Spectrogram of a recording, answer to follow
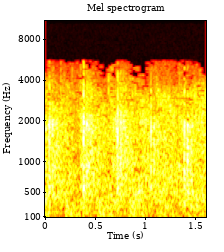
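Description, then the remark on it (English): A church audience applauding with a steady wash of hand claps, many people clapping together at once in an even burst with no talking, welcoming guests to the service. “And why don't the church folks give our guests a good hand clap today?”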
